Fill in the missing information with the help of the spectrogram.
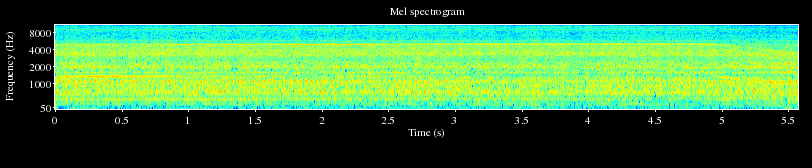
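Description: Electric blender running loud and steady with a high whine, chopping and blending a chunky mix of oil, chopped celery and green onion into sauce. The whine starts to fall in pitch near the end.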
